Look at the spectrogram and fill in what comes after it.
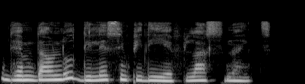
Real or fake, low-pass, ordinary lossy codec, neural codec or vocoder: real; none; none; none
